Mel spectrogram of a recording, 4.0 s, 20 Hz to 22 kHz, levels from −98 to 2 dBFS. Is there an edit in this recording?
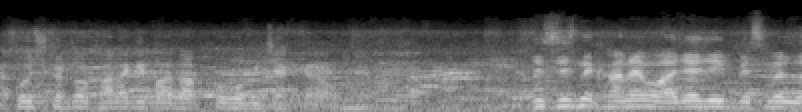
yes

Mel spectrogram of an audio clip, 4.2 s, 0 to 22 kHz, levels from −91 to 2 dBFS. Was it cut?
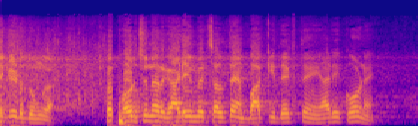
yes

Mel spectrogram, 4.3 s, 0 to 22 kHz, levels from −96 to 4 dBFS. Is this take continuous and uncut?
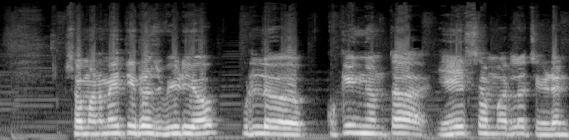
no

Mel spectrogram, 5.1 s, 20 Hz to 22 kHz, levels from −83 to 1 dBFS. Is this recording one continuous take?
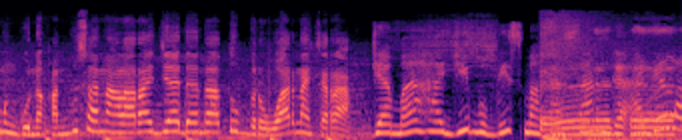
no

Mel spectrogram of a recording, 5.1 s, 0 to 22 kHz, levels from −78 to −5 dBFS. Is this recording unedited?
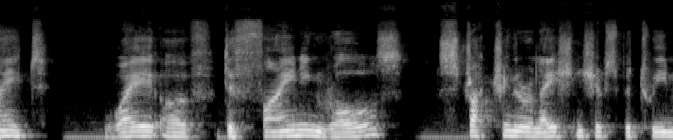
no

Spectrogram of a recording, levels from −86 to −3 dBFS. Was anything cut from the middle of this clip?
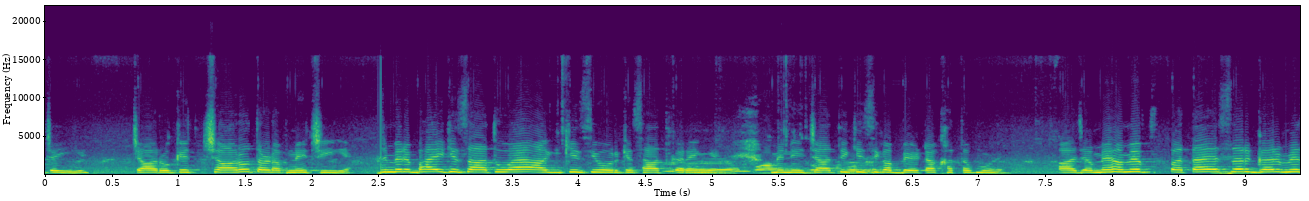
yes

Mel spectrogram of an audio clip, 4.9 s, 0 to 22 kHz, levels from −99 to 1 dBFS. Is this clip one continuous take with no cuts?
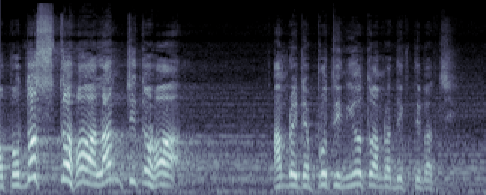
yes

